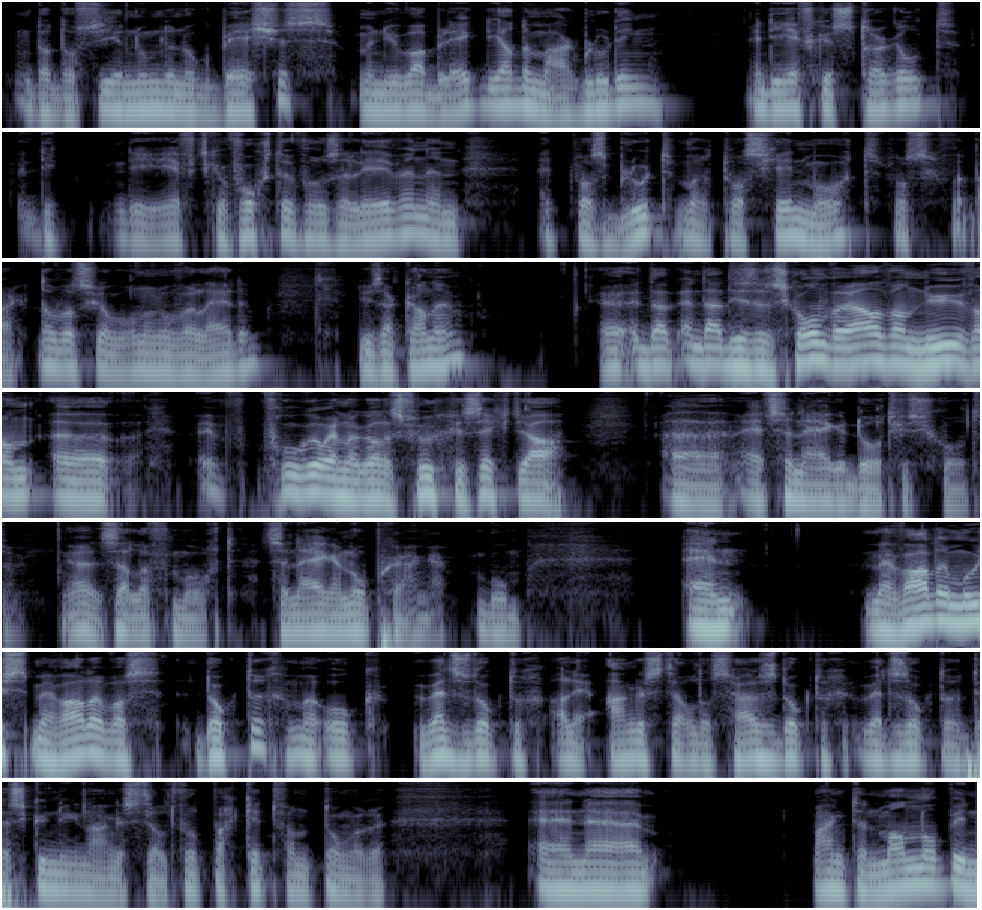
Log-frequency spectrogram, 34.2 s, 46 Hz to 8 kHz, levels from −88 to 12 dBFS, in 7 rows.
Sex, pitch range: male, 90-110 Hz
